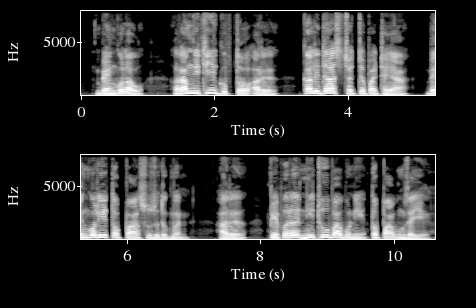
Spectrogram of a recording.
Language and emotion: Bodo, neutral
